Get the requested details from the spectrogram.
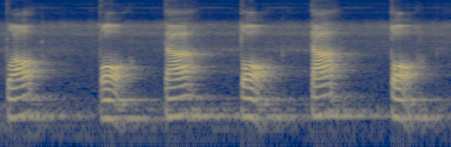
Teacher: ത്വാഇന് ഇസ്തിലാ അഥവാ നാവ് ഇത് പറയുന്ന സന്ദർഭത്തിൽ നാവിന്റെ മധ്യഭാഗം ഉയർന്നു നിൽക്കുക എന്ന ഒരു പ്രത്യേകത ഈ അക്ഷരത്തിന് കൊടുക്കണം മാത്രമല്ല ഇത് വായ മൂടിയാണ് ഇത് ഉച്ചരിക്കേണ്ടത് ത് ത് താ ത് താ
